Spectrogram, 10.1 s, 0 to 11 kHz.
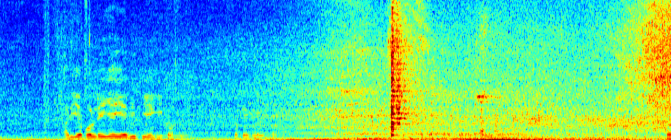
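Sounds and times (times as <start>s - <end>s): road traffic rumble: 0.0s - 10.0s
vehicle horn toot: 5.8s - 6.3s.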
